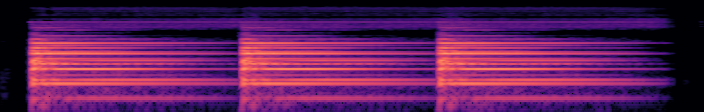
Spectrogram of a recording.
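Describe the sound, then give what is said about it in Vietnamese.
A bell is struck three times at a solemn gathering, each blow a loud, bright metallic clang rich in ringing overtones that fades slowly before the next, evenly spaced strikes with no voices. “Ba tiếng dội chuông vang lên”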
